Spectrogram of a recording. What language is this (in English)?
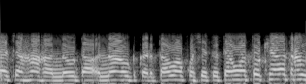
Marathi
